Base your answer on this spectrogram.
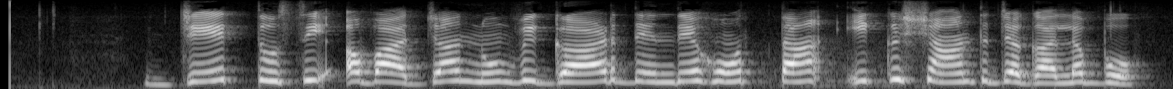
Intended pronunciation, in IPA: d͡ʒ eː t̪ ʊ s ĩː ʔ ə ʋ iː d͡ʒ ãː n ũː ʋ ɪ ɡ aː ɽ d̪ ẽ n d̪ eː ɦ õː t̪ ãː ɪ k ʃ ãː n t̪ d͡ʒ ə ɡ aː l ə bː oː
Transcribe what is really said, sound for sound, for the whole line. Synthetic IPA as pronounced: d͡ʒ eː t̪ ʊ s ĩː ʔ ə ʋ aː d͡ʒ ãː n ũː ʋ ɪ ɡ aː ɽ d̪ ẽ n d̪ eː ɦ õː t̪ ãː ɪ k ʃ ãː n t̪ d͡ʒ ə ɡ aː l ə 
